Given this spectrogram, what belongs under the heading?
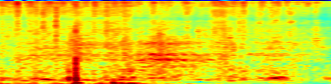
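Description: Black białolot pigeons gathered at a feeding spot, with soft cooing and brief wing flutters at moderate distance over a steady outdoor background.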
